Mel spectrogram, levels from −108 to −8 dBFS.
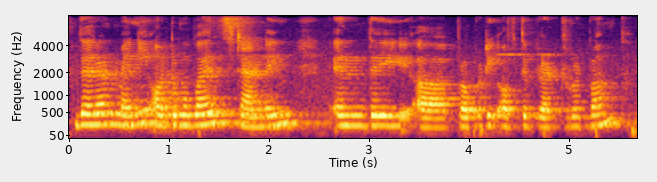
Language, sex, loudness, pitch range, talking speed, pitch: English, female, -15 LUFS, 195-230 Hz, 135 wpm, 210 Hz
